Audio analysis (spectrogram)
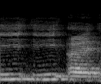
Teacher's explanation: अग्र स्वर जिसमें जीभ का अगला भाग काम करे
